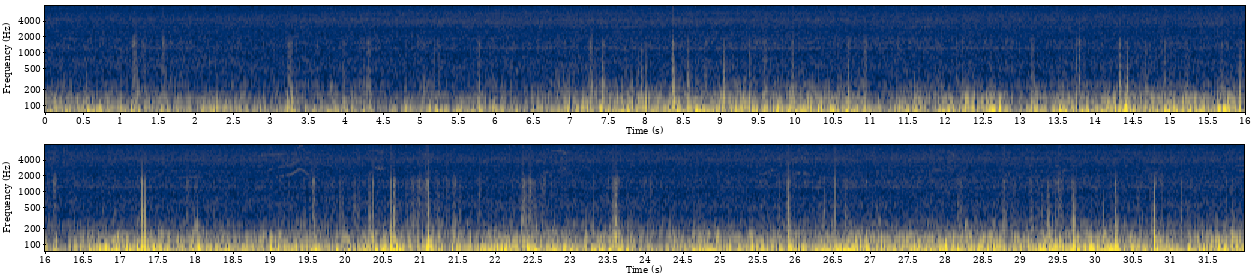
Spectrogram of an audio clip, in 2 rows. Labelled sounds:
27.8	28.2	killer whale, 1.7 to 2.9 kHz

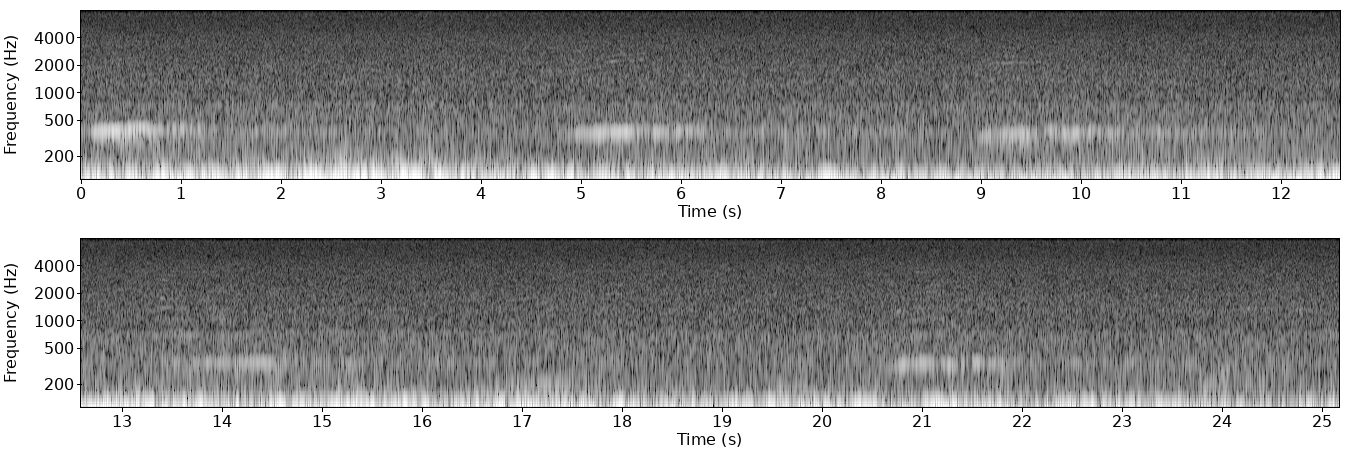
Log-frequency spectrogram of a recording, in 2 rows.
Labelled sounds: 9.1	9.3	humpback whale, 2.0 to 2.1 kHz

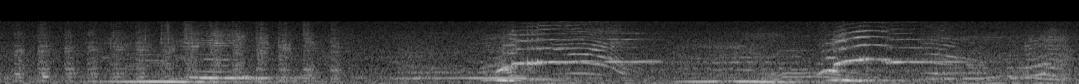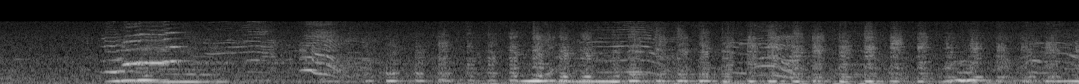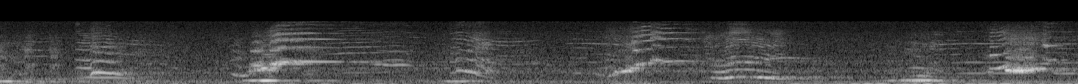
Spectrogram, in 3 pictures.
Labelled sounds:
1.5	2.4	humpback whale, 0.96 to 4.0 kHz
4.8	6.6	humpback whale, 0.80 to 7.8 kHz
7.3	7.6	humpback whale, 1.6 to 1.7 kHz
8.2	9.6	humpback whale, 0.86 to 7.5 kHz
10.2	10.5	humpback whale, 0.80 to 0.99 kHz
11.8	14.2	humpback whale, 0.86 to 5.2 kHz
16.7	17.4	humpback whale, 1.5 to 7.6 kHz
18.2	18.7	humpback whale, 0.80 to 1.1 kHz
20.3	20.6	humpback whale, 0.90 to 1.2 kHz
21.1	23.2	humpback whale, 0.99 to 3.0 kHz
24.0	25.7	humpback whale, 0.80 to 6.8 kHz
26.0	29.7	humpback whale, 0.80 to 5.6 kHz
30.0	32.3	humpback whale, 0.80 to 4.8 kHz

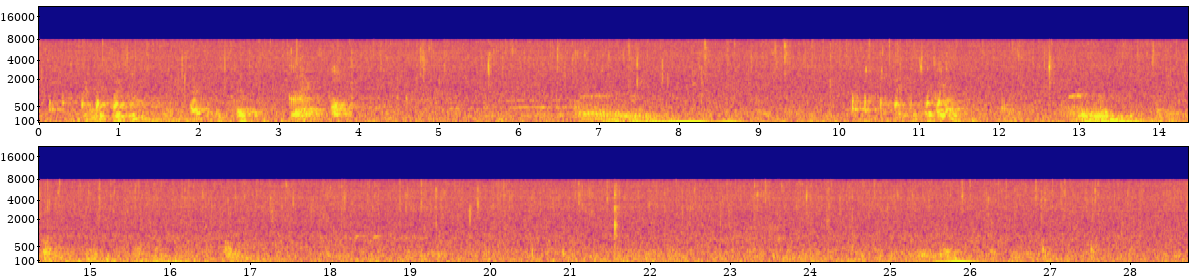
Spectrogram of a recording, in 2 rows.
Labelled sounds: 6.8	7.1	humpback whale, 0.88 to 1.0 kHz

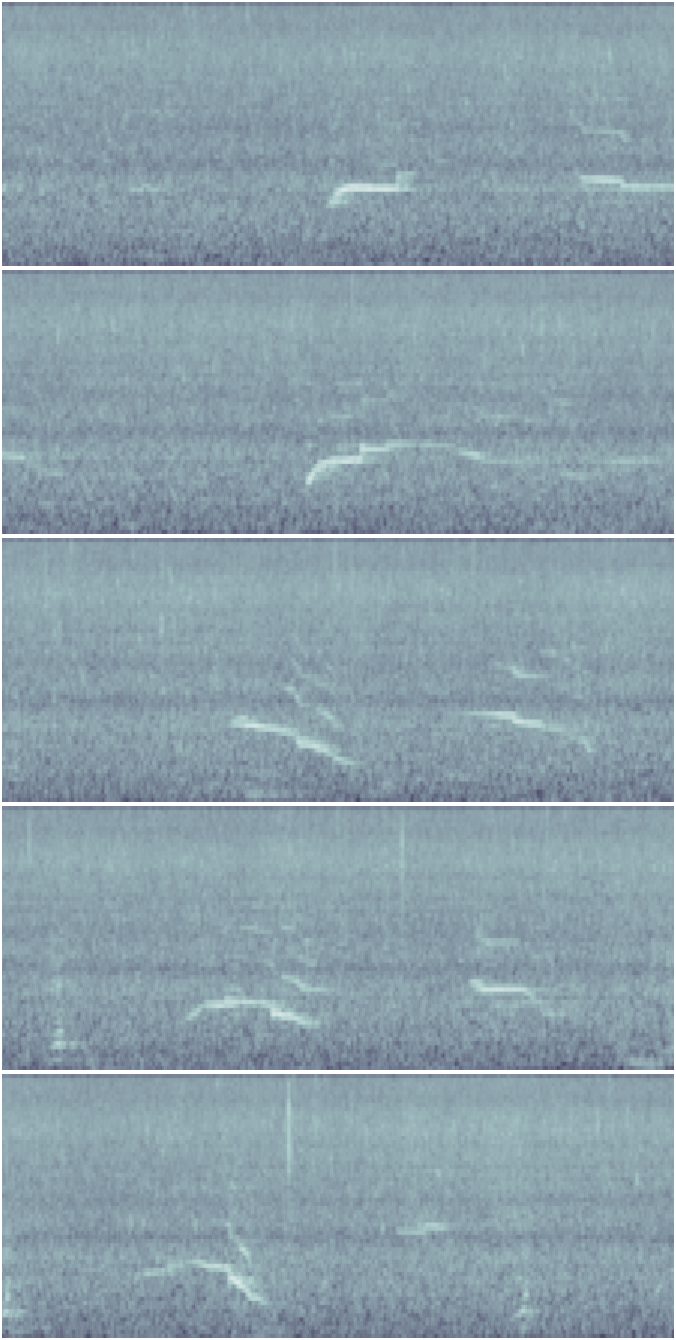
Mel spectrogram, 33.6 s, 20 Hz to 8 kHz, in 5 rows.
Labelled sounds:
1.3	1.6	humpback whale, 0.78 to 0.88 kHz
3.3	4.0	humpback whale, 0.78 to 0.91 kHz
5.7	6.7	humpback whale, 0.78 to 2.1 kHz
9.9	10.8	humpback whale, 0.78 to 2.3 kHz
11.3	11.6	humpback whale, 0.78 to 0.91 kHz
15.7	16.6	humpback whale, 0.78 to 2.1 kHz
18.0	18.9	humpback whale, 0.78 to 2.1 kHz
22.5	23.4	humpback whale, 0.81 to 2.1 kHz
24.8	25.5	humpback whale, 0.78 to 2.1 kHz
28.7	29.1	humpback whale, 0.78 to 0.91 kHz
30.8	31.3	humpback whale, 1.2 to 1.5 kHz

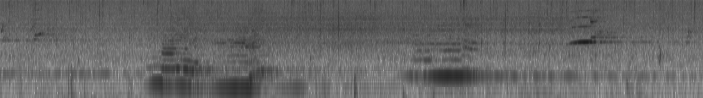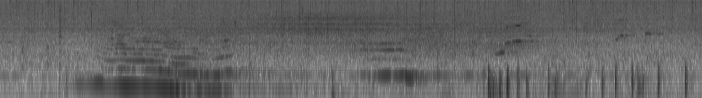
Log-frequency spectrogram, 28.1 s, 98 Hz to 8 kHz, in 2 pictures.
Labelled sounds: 0.3	1.3	humpback whale, chirp, 1.2 to 2.0 kHz
2.7	6.3	humpback whale, 0.09 to 3.5 kHz
6.9	7.3	fish, knock, 0.02 to 0.32 kHz
7.8	10.1	humpback whale, moan, 0.14 to 2.9 kHz
11.2	12.4	humpback whale, 1.0 to 5.0 kHz
15.4	18.8	humpback whale, moan, 0.10 to 1.8 kHz
20.6	20.9	fish, knock, 0.01 to 0.44 kHz
20.9	23.6	humpback whale, moan, 0.19 to 1.5 kHz
23.6	27.9	fish, knock and groan, 0.01 to 0.59 kHz
23.8	24.9	humpback whale, 0.65 to 5.4 kHz
26.2	27.4	humpback whale, chirp, 1.3 to 1.9 kHz

